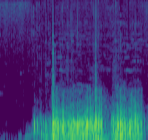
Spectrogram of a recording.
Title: Abnormal lung sounds#ytshorts #shorts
